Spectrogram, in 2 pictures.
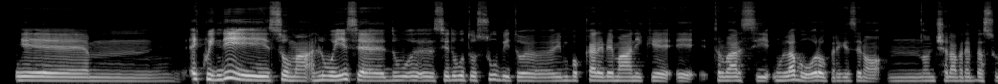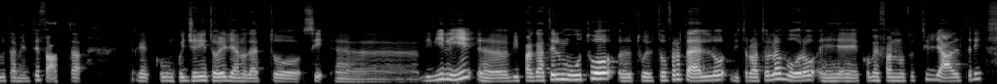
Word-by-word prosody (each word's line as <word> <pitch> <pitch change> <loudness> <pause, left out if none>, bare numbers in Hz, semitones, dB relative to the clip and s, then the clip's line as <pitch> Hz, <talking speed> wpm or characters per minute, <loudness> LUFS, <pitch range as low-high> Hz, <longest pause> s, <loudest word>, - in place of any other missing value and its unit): Ehm, 165 -4 -1
e 255 - +3
quindi 220 -5 +6
somma 180 -2 -1
lui 200 +4 +2
si 225 -3 -2
è 175 -2 +1
dovu 185 -1 -3
si 175 - -8
è - - +1
dovuto 195 -1 -2
subito 175 -5 -5
rimboccare 180 +2 -2
le 180 - 0
maniche 175 -1 -2
e 450 - -8
trovarsi 180 -1 -3
un 180 0 -6
lavoro, 180 -4 +2
perché 165 -1 -9
se 180 - -5
no, 145 -3 -7
mhmm, 165 +1 -12
non 170 +1 -9
ce 180 - -4
l'avrebbe 175 0 -5
assolutamente 160 +1 -7
fatta. - - -4 0.5
Perché 165 -2 -8
comunque 170 -1 -6
i - - -8
genitori 180 0 +1
gli 180 - 0
hanno 160 -1 -2
detto: 150 -1 -3
"Sì, - - -7
ehm, 120 -3 -13
vivi 180 +7 -1
lì, 245 +8 +5
ehm, 155 - -2
vi 175 +1 -5
pagate 185 +4 +2
il 235 - +3
mutuo, 240 +5 +8
uhm, 160 0 -3
tu 175 - -6
e 170 - -1
tuo 185 +2 -3
fratello, 205 -3 +3
vi 160 - -11
trovate 165 +2 -3
un 210 - -1
lavoro, 200 -6 +3
ehm, 155 -1 -4
come 175 +2 -5
fanno 170 -1 -3
tutti 180 +7 -13
gli 215 - -2
altri", 200 +10 0
175 Hz, 175 wpm, -22 LUFS, 165-190 Hz, 0.5 s, mutuo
